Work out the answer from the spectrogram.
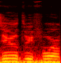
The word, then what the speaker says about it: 034: with me, and yeah, I finally figured out how to pronounce it. We're in. 34. Yeah. You know, there's a lot of debate about it. I don't know why, but You know I've been what? corrected both ways. 034 is correct. That is the only way you should ever pronounce it.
